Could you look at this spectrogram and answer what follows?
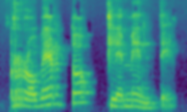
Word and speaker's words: Roberto Clemente: Robert, let's see, to Clement. It echoed in the near empty stands. Roberto Clemente was his name, and this is pronounced Roberto Clemente.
